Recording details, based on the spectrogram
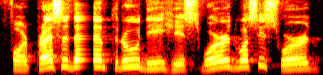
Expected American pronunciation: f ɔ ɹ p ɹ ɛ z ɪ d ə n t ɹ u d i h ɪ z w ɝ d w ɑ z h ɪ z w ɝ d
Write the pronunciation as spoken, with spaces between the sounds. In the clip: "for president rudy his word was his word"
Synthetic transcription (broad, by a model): f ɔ ɹ p ɹ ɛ s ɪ d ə n t ɹ u d i h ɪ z w ɝ d w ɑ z h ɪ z w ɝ d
